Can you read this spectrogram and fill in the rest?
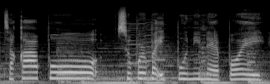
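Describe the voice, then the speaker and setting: A woman's voice: sits high, fairly even intonation, measured pace, music in the background. An actress playing a sweet, polite young Filipino girlfriend, gushing and giggly, in a radio drama. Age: young adult.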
